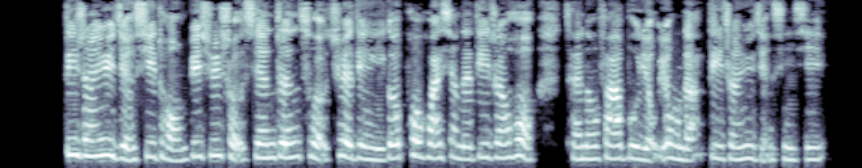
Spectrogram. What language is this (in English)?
Chinese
